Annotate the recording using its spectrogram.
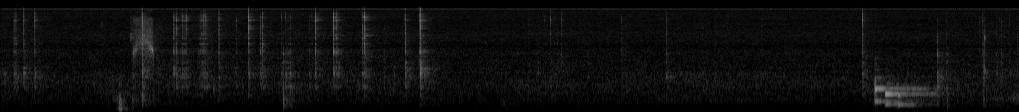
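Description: Faint, irregular small clicks and ticks of a bent paperclip probing and pressing the recessed buttons on a small computer box's case, over a few seconds, then near silence. Just before the end, a short electronic chime of a few tones stepping down in pitch.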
